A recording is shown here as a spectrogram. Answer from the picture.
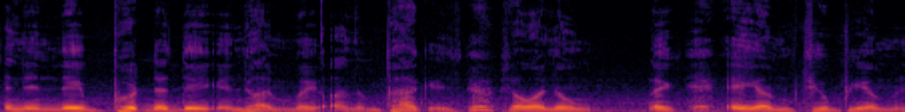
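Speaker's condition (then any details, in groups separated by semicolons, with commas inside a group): Cerebral palsy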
